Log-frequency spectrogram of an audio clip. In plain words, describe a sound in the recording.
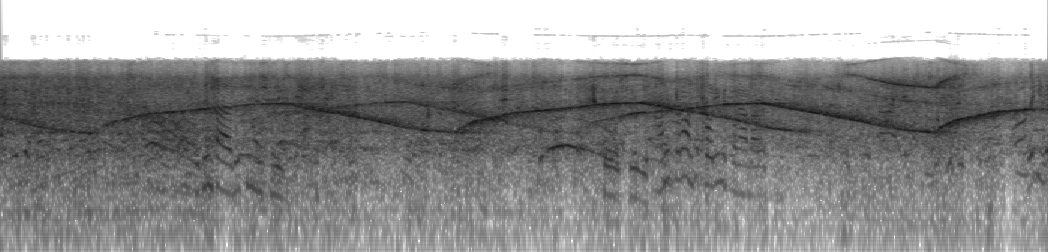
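A crowd of people chatters in the street.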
